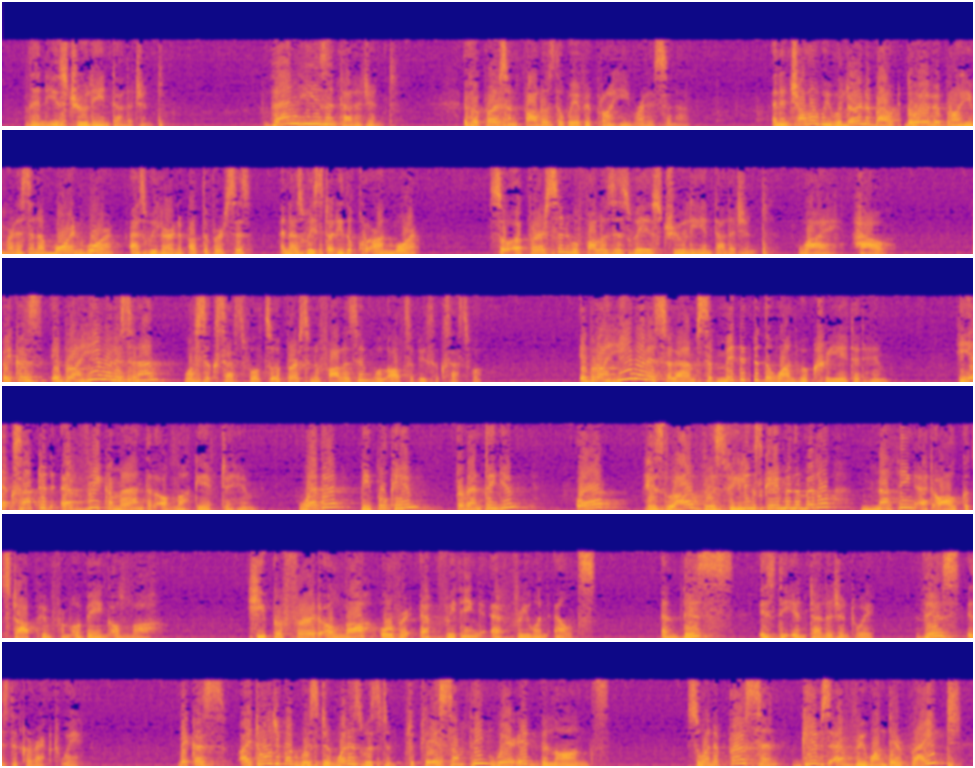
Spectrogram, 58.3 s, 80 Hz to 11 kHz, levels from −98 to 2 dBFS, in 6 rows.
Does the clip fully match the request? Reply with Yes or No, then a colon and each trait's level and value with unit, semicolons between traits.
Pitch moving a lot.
No: average, 4.3 semitones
